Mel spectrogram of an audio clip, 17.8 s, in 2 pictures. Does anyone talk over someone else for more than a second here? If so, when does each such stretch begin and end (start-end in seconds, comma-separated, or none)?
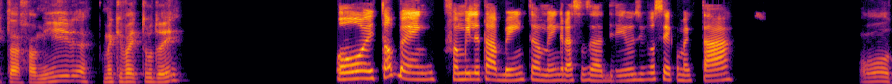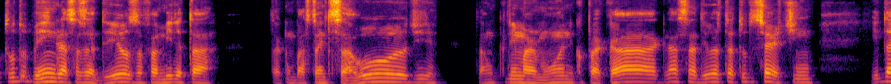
none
